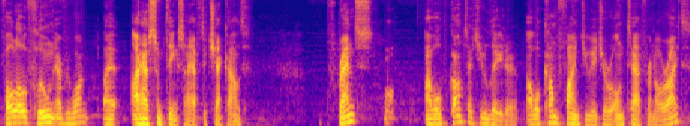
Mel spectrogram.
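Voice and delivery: grave, serious, earnest, all-business tone. Narrating a game, speaking Renard's line to the group, in a serious voice. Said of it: "says with a serious voice".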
